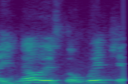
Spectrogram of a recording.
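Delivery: ordinary delivery, nothing marked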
